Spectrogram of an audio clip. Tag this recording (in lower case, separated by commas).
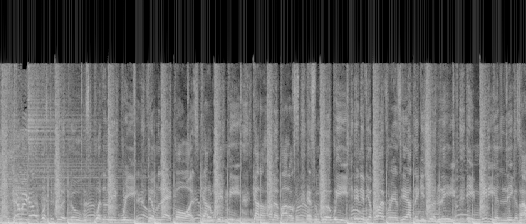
music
